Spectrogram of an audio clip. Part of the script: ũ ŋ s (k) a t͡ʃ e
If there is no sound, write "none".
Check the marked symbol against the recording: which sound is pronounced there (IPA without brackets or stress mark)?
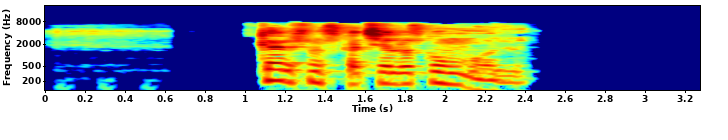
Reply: k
